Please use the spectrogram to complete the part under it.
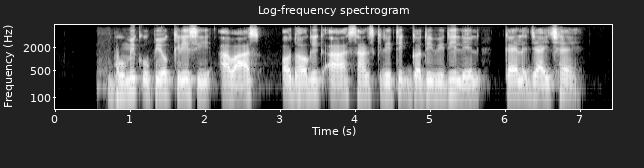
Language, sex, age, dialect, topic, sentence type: Maithili, male, 18-24, Eastern / Thethi, agriculture, statement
